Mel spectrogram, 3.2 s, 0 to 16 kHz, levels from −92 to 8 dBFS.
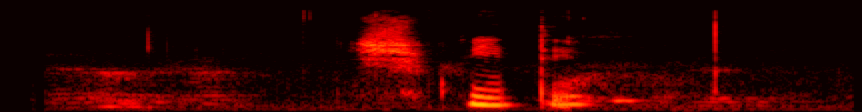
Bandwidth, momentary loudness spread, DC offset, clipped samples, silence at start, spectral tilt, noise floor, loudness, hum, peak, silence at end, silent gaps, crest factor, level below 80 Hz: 11 kHz; 22 LU; under 0.1%; under 0.1%; 0.35 s; -3 dB/octave; -71 dBFS; -38 LUFS; none; -22 dBFS; 0.5 s; none; 20 dB; -88 dBFS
